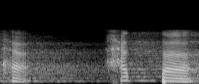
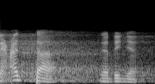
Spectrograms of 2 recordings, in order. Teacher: Kalau ha dihilangkan sifat hamsnya jadi ain.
